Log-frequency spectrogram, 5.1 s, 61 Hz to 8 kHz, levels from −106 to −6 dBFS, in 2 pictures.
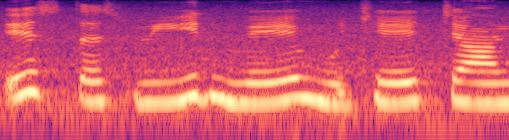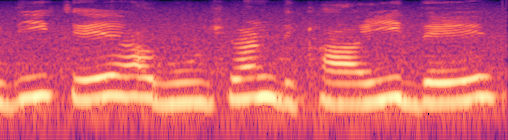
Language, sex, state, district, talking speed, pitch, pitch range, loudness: Hindi, female, Madhya Pradesh, Katni, 105 wpm, 240 Hz, 225-265 Hz, -13 LUFS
